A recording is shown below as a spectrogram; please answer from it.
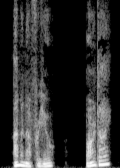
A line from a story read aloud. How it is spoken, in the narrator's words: she whispered presently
